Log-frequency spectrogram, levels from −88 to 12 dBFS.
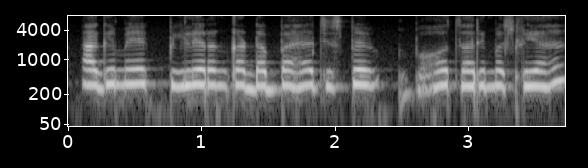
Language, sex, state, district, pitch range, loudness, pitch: Hindi, female, Jharkhand, Garhwa, 295-315 Hz, -16 LUFS, 300 Hz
